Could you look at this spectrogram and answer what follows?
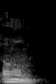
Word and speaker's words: Om: The first one's Om, spelled normally A-U-M, and it gets truncated, as most languages do, when the vowels come together, and we just pronounce it as one syllable, Om.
